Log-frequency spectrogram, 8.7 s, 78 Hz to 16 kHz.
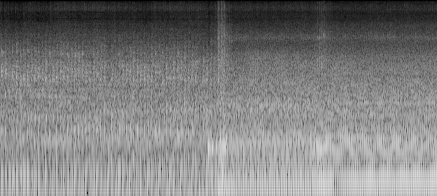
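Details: Craftsman T1000 MTD riding mower after repair: a steady single-cylinder thump at even speed with a loose, marble-like rattle. Loudness may be the muffler baffles; no leaks found. Improved running with residual rattle.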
